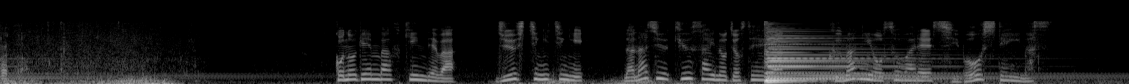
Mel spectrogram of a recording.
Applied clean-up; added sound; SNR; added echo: none; Acoustic guitar / Strum; -1 dB; none.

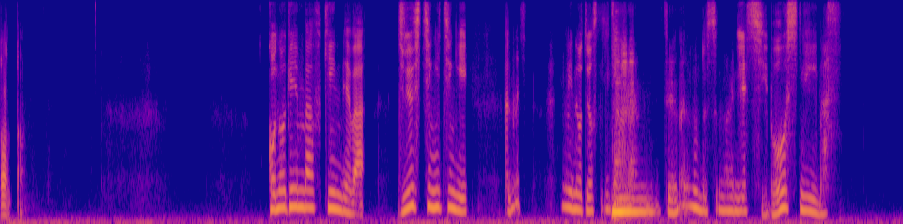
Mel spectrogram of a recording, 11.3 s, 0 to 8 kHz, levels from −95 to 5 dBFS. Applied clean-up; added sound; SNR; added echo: neural diffusion model UNIVERSE++.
